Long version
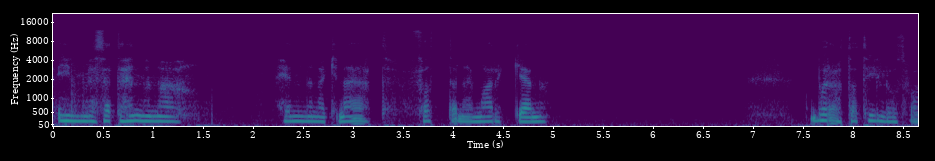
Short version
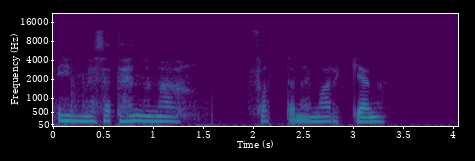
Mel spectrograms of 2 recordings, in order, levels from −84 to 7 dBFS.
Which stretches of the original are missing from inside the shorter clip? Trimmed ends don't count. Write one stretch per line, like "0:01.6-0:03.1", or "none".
0:02.0-0:03.6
